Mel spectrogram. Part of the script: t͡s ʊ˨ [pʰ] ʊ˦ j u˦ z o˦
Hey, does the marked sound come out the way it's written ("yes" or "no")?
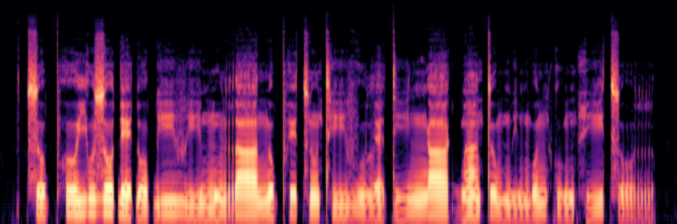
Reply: yes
